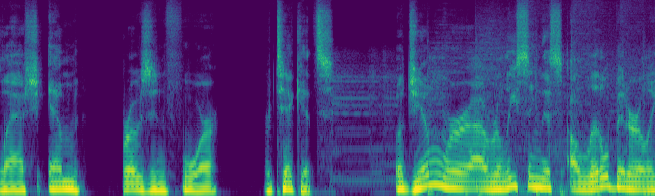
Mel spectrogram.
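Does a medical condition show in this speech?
No.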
